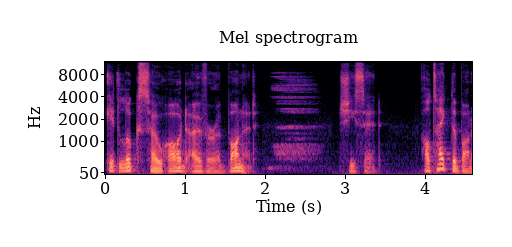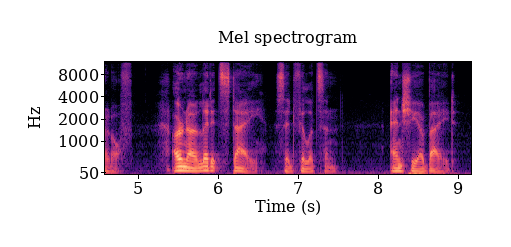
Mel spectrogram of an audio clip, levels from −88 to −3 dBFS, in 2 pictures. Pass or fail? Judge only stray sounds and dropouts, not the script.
fail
